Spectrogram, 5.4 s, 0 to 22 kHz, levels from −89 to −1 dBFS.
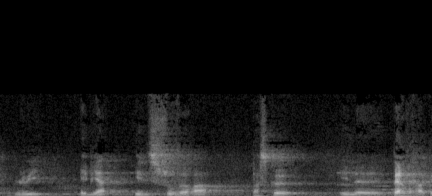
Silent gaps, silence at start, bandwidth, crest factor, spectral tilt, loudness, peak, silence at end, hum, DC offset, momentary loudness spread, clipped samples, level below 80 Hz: none; 0 s; 11.5 kHz; 28 dB; -4 dB/octave; -34 LUFS; -8 dBFS; 0 s; none; under 0.1%; 22 LU; under 0.1%; -62 dBFS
